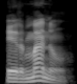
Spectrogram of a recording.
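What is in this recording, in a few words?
"hermano", Spanish, male; mekanta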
